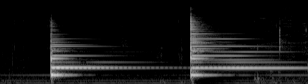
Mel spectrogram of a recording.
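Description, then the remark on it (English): A bell is struck twice, about a second and a half apart, each loud bright metallic clang ringing out and slowly fading, with no talking. “Oh, you want to hear the bell?”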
